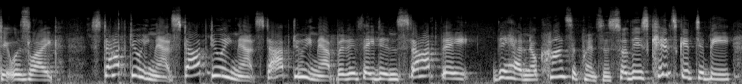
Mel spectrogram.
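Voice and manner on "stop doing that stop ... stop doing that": higher, repeated nagging; nagging parent. Retold or imitated. Parents nagging a kid with no consequences, mock nagging. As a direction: nag like an ignored parent.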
